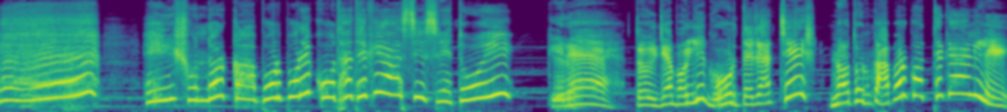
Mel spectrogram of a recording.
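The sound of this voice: A cartoonish character voice moves at a fairly slow pace with very wide pitch swings. Faint music plays in the background. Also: female-sounding voice, extremely high pitch for a woman.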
